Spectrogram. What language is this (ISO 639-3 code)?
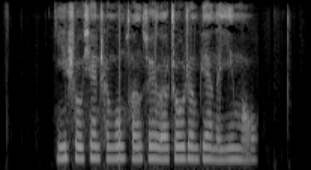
zho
